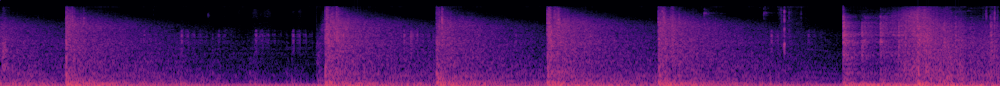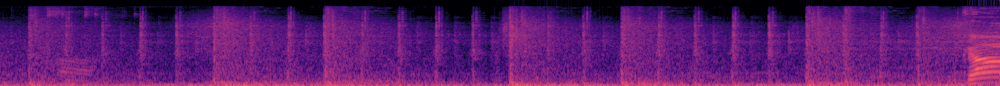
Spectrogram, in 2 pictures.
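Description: Suspense background music with a steady beat of heavy percussive hits over a deep low drone, growing denser about four seconds in. Near the end a short, loud sound effect with a gliding pitch sounds.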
